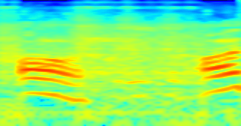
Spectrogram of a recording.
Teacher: जिह्वा का मध्य भाग प्रयोग हो रहा है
